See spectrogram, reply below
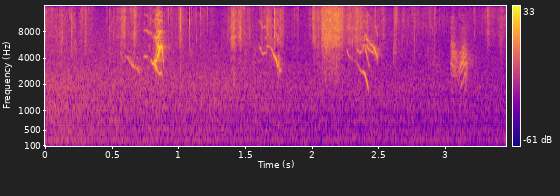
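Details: Sparrows in a group, March 2018: scattered brief high chirps, each a quick falling stroke, heard about once a second against soft broadband noise.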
